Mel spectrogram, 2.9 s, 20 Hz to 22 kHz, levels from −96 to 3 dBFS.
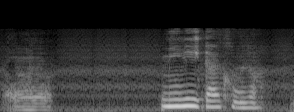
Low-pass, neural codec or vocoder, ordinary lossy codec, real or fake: none; codec, 16 kHz, 1 kbps, FunCodec, trained on Chinese and English, 50 frames a second; none; fake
